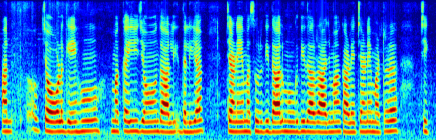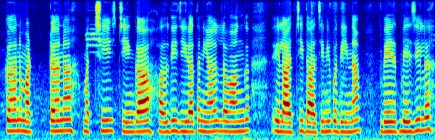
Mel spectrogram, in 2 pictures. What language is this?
Punjabi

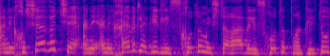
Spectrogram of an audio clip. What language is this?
Hebrew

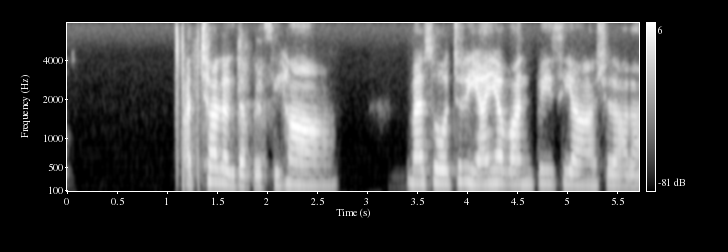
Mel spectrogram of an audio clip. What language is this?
Punjabi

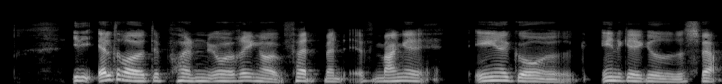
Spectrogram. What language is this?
Danish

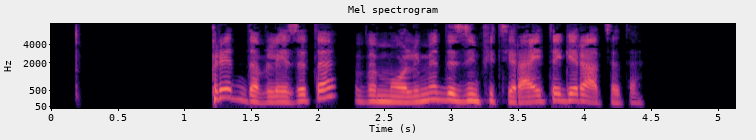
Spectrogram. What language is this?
Macedonian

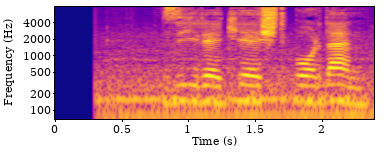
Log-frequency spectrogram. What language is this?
Persian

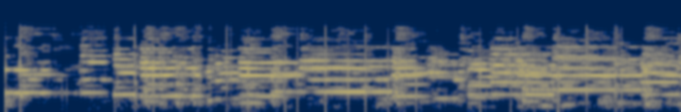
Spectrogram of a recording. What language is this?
Chinese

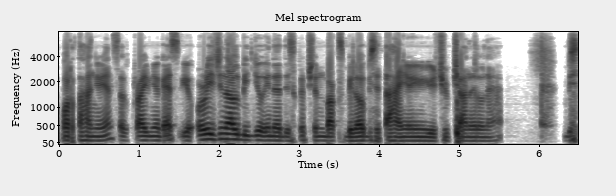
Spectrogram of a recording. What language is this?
Filipino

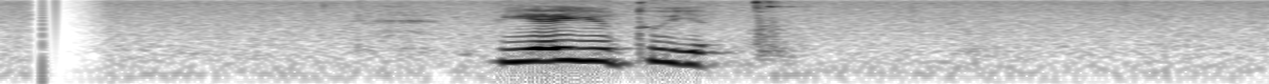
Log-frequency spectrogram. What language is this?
Sinhala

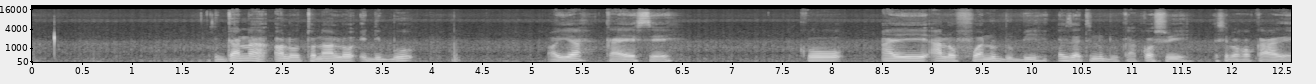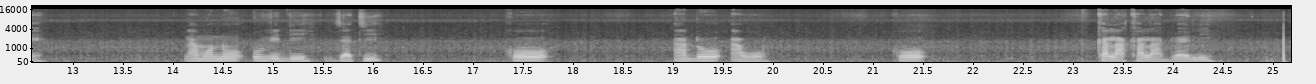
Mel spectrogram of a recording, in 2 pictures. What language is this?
Ikposo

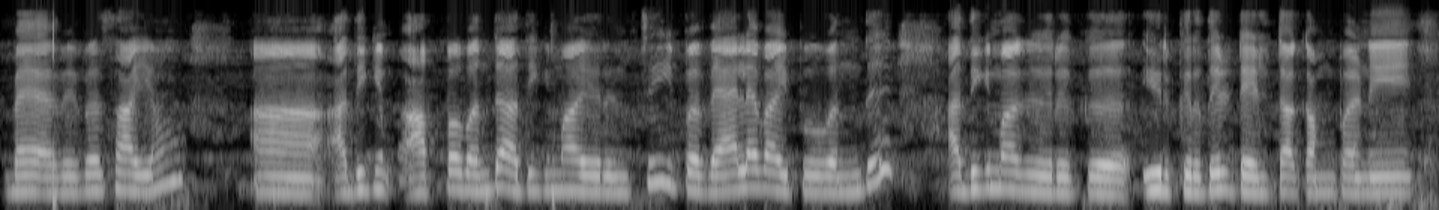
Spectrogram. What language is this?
Tamil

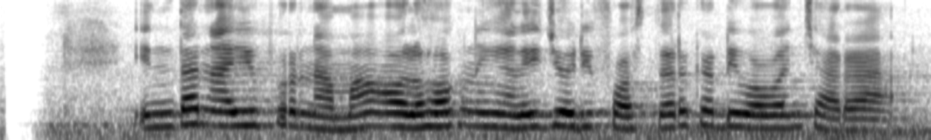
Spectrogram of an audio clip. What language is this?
Sundanese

